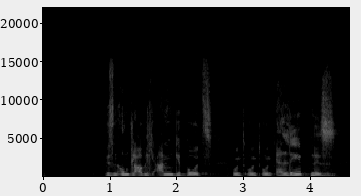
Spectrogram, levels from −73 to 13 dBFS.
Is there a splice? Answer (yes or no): yes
